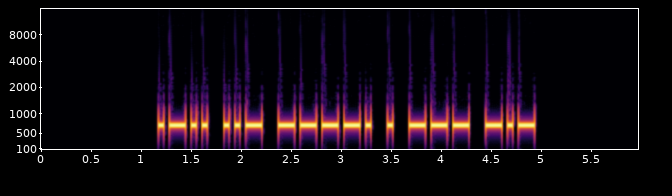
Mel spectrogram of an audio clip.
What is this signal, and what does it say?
Morse code, heard as a keyed tone, about 22 wpm, 700 Hz. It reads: LU9EOK
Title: DXCC-100 Call Signs - 6 Characters - Repeated 2x - 22wpm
